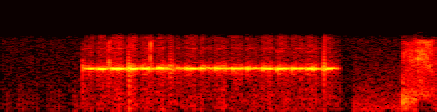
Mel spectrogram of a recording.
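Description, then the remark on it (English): A pet bird named Colby mimics a telephone ringing: one sustained, trilling electronic-style tone lasting over a second, then a short harsher chirp after a brief pause. Clear, with no talking. “Sorry, my bird was ringing.”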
